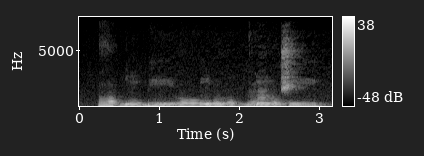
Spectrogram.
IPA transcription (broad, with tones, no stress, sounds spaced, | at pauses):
ɣ ɔ˦ ɡ͡b ũ˨ ɓ iː˦˨ l oː˧ ŋ u˦ l o˨˦ ɡ͡b ə˨˦ ɾ ã˦ l o˧ ʃ iː˦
